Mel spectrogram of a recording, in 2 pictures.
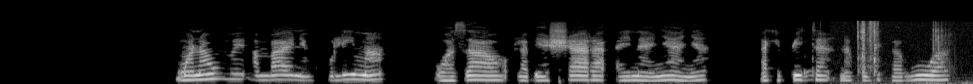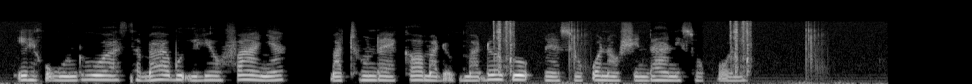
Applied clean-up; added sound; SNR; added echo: none; Cutlery, silverware; 11 dB; none.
